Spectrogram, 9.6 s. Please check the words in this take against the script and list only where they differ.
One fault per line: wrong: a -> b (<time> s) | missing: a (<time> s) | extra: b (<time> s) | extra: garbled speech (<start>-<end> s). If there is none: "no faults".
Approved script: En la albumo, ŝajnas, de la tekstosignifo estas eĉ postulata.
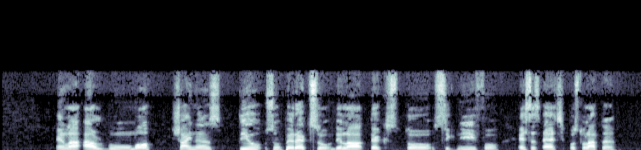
extra: tiu supereco (3.6 s)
